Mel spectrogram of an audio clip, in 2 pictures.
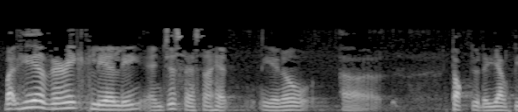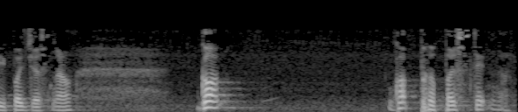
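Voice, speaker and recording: A man with a Malaysian English accent preaching a sermon, repeating key phrases and pausing with frequent "uh" fillers. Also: mid-range voice, animated, darkish tone, dull audio. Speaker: pastor.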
